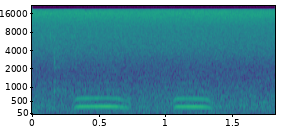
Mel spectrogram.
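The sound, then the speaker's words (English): Two drawn-out, low owl hoots from a male and female pair, evenly spaced about a second apart, clear against a soft background hiss with no talking. “Well, it's both male and female here.”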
